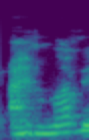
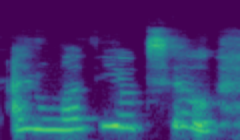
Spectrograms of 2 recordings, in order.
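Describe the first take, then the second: First: Said in the usual way. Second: Higher, sweet loving reply. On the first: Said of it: "he'll just say". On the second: Retold or imitated. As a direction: answer him sweetly. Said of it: "And I'm like".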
